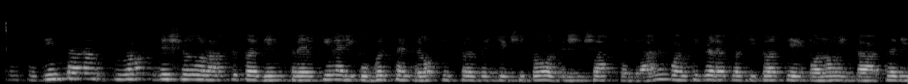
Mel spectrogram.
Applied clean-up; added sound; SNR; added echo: neural mask model DeepFilterNet 3.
